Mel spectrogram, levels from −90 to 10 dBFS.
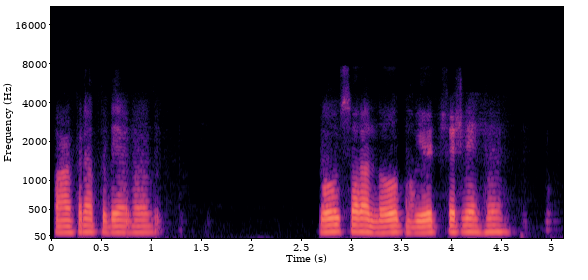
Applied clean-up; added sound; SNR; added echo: neural mask model DeepFilterNet 3.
